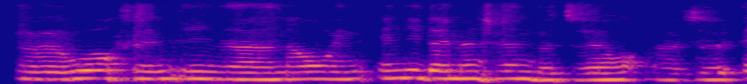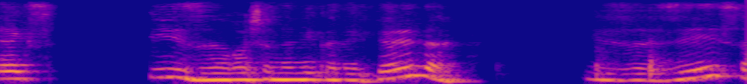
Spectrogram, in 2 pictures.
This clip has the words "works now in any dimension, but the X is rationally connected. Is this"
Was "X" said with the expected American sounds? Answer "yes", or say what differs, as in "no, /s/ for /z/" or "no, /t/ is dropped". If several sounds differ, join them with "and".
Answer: yes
